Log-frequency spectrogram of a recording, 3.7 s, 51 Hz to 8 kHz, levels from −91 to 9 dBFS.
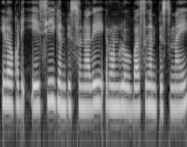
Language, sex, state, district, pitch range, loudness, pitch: Telugu, female, Andhra Pradesh, Sri Satya Sai, 205-225 Hz, -15 LUFS, 210 Hz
